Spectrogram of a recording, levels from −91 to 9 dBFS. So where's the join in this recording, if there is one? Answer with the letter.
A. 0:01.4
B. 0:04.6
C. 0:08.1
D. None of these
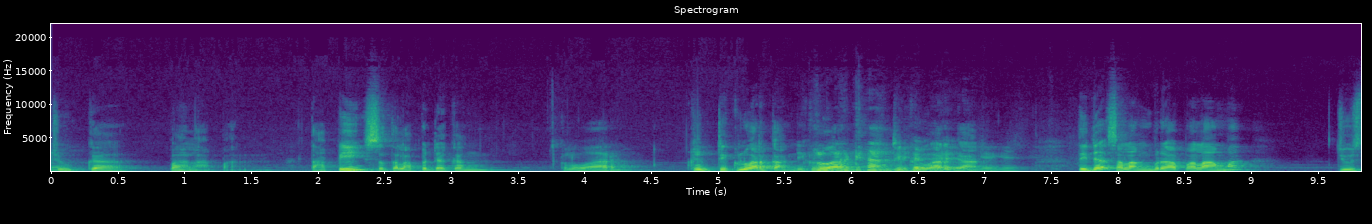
D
